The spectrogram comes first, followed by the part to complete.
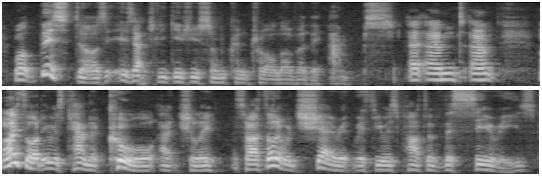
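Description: A middle-aged man talks through a demonstration in his workshop, explaining each step as he goes. His voice is slightly husky and swings up and down a lot, and he pokes fun at himself. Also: mid-range voice, a bit bright. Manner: chatty, self-deprecating, explains as he works. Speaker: workshop video host. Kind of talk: casual demonstration. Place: indoor home workshop.

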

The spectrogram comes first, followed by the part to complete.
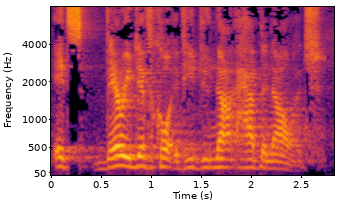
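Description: A man in his thirties speaks casually to camera while standing in a huge underground missile silo. His voice sits a little high for a man, and he talks loosely, leaning on fillers. The long concrete reverb trails after every phrase. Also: brisk. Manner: conversational, loose, with frequent "uh" and "pretty much". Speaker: bunker owner and host.

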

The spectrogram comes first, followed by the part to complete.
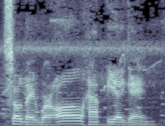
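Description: A man's voice: a little high, a little slow, rough recording. A man narrating a children's storybook audio drama in a scripted reading style. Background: music.

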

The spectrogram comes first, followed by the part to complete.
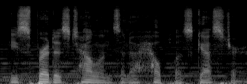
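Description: A male narrator reads a scripted fantasy audio drama. His voice is low in pitch. Faint music runs behind the narration. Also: moderate pace.

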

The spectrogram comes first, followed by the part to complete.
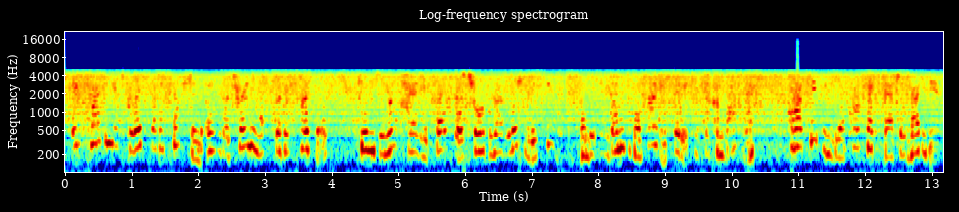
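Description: A woman newsreader with a fairly high voice reads a formal, solemn bulletin. She comes over shortwave radio, sounding distant, with clear static hiss around her words. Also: brisk, dull audio. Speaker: radio news reader. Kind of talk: scripted news bulletin reading.

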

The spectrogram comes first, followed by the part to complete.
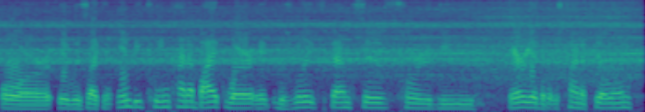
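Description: A young man talks through his ride in a loose, rambling way, full of fillers and restarts. His voice is mellow and mid-pitched. It is picked up by a helmet mic with faint road noise behind it. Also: fairly even intonation, rough recording. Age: young adult. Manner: rambling, chatty, halting with fillers. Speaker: motovlogger. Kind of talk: casual riding commentary. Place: riding a motorcycle outdoors through a suburb.

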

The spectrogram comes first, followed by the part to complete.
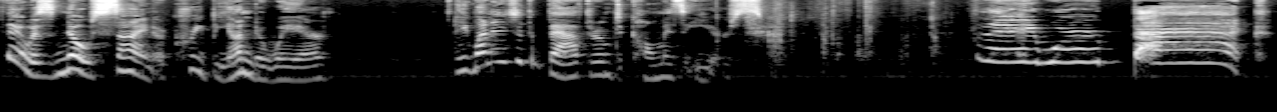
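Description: A woman reading a picture book aloud to children in an expressive, dramatic storyteller's way, drawing out suspenseful phrases. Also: high-pitched, slow, slight background noise. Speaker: storytime reader at a public library.

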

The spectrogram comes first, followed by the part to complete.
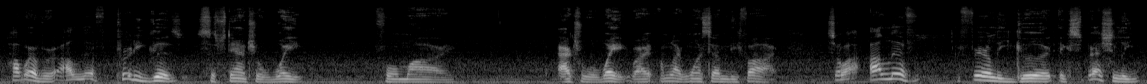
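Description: Slow, mellow-voiced man in his forties. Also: medium pitch, slight background noise. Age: 40s. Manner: slow, deliberate, preachy. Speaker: vlogger. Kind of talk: casual talk to camera. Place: small room indoors.

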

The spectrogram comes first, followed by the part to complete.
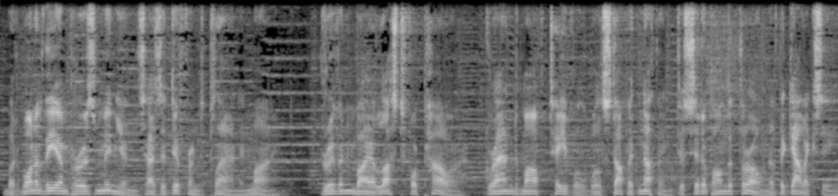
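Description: A man narrating a script dramatically, in a solemn, measured manner. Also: on the low side, darkish tone. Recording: music behind the narration.

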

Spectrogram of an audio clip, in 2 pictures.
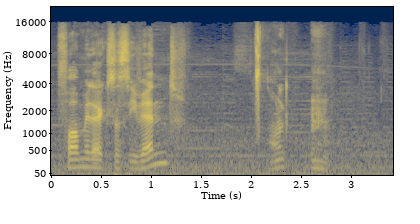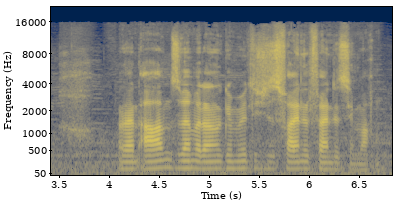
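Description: Male streamer, thirties, forceful voice with plenty of fry, rambling and colloquial game chat. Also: mid-range voice, fairly even intonation, a little slow, soft background music. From Germany. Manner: rambling, colloquial, thinking aloud. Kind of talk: casual livestream chat while gaming.

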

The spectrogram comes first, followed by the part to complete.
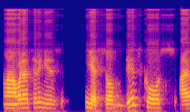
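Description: A man's voice: mid-range voice, poor audio. A man teaching an online class informally, explaining things step by step with repetition and check-in questions. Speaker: online course instructor.

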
